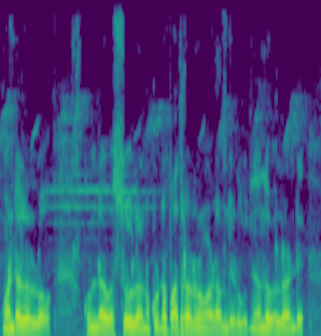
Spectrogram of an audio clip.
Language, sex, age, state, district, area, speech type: Telugu, male, 18-30, Telangana, Sangareddy, urban, spontaneous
